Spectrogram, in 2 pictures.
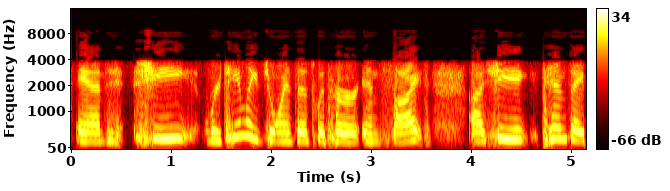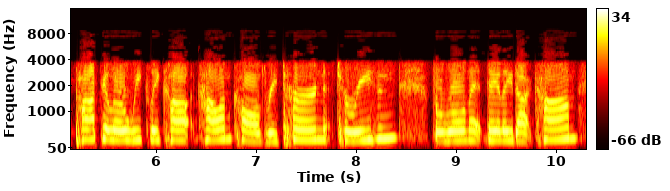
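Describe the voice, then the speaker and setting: A woman's voice: on the high side, no room sound. A woman with a Texas accent, hosting a radio talk show and interviewing guests in a folksy, plain-spoken way. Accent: Texan. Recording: tinny phone-like radio audio.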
